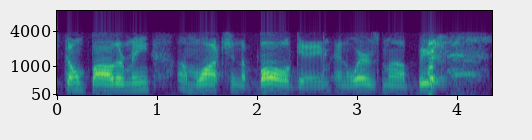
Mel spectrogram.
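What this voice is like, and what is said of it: Impersonates a gruff husband's voice. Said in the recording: “That was very good. That was a great impersonation.”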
